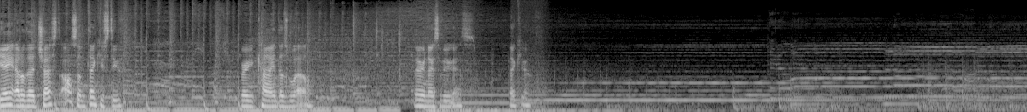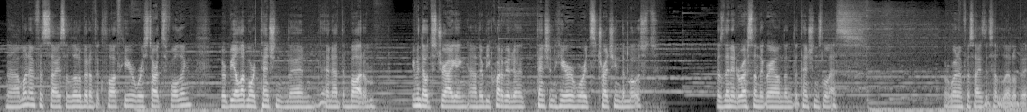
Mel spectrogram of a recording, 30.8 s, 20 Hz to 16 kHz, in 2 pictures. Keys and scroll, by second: 25.6 s.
